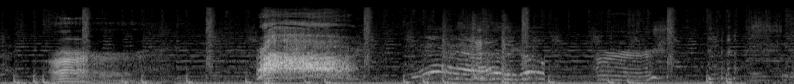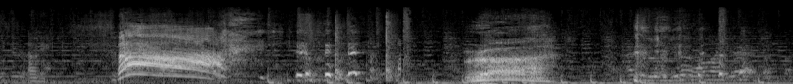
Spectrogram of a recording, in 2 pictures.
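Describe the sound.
Loud human voices imitate a grizzly bear roar in several drawn-out, raspy bursts, with lower growling and groaning vocal sounds in between.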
